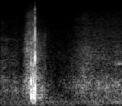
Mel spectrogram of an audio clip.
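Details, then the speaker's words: Chiropractic neck adjustment on a female patient, head rotated toward practitioner: a single sharp pop as joint range of motion is restored, joint cavitation (gas bubble release). "And that's the pop or the click right there. And what that does, is once we restore that range of motion that joint, you've got that cavitation, the release of that gas bubble, and that was the pop or the click."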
